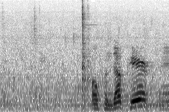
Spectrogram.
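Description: A metal grill grate clanks as it is set down.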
